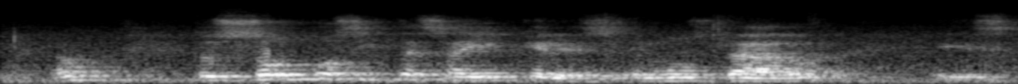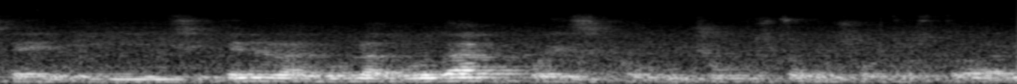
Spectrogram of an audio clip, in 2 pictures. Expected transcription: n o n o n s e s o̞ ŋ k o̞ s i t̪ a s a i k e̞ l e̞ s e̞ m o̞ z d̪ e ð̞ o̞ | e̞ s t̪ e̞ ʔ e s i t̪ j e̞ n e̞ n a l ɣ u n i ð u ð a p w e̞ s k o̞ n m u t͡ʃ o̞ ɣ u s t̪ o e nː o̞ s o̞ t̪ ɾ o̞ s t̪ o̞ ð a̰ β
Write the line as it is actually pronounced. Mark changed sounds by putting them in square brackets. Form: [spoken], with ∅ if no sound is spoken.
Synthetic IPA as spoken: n o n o n s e s o̞ ŋ k o̞ s i t̪ a s a i k e̞ l e̞ s e̞ m o̞ z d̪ [a] ð̞ o̞ | e̞ s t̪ e̞ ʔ [i] s i t̪ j e̞ n e̞ n a l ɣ u n [a] ð u ð a p w e̞ s k o̞ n m u t͡ʃ o̞ ɣ u s t̪ o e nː o̞ s o̞ t̪ ɾ o̞ s t̪ o̞ ð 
